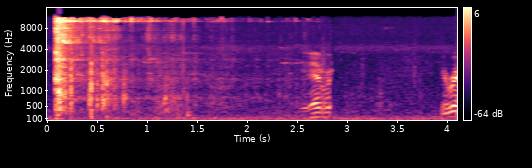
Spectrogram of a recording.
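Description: A putted disc striking the chains of a Discraft disc golf basket: a sudden loud metallic jangle that rattles and dies away over about a second.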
